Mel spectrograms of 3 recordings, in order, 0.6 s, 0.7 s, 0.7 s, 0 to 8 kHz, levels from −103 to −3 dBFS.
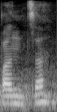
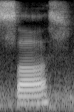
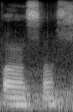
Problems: background sounds at intervals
